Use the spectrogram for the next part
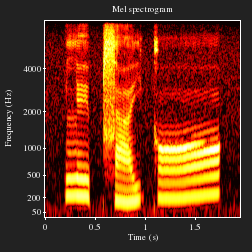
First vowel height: mid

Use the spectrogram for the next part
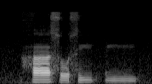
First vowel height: low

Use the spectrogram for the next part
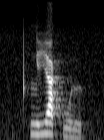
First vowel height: high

